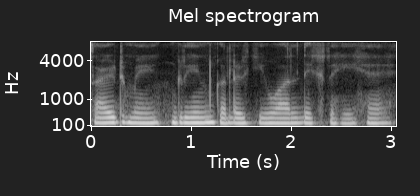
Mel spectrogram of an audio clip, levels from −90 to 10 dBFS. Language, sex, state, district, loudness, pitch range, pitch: Hindi, female, Arunachal Pradesh, Lower Dibang Valley, -14 LUFS, 170-180 Hz, 175 Hz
